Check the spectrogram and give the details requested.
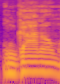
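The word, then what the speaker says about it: Ngannou: Like, I always say to you, like, oh, I don't mean to pronounce his name wrong, and then Ungayo, right? Like, when he fought Stiopic. – Ungano, when he fought my man, Immigrant Mentality, like a motherfucker.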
